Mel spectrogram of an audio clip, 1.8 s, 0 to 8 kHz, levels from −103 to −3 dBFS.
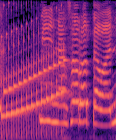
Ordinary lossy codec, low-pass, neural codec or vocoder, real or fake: none; none; none; real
